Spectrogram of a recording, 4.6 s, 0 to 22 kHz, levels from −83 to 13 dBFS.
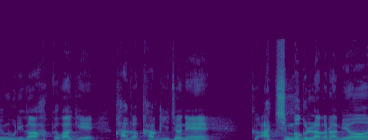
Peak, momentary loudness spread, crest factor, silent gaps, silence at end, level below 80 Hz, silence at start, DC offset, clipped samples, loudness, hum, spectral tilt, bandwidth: -20 dBFS; 8 LU; 22 dB; none; 0 s; -84 dBFS; 0 s; under 0.1%; under 0.1%; -41 LUFS; none; -3 dB/octave; 16 kHz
